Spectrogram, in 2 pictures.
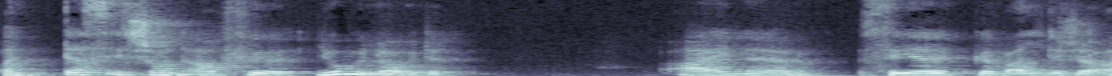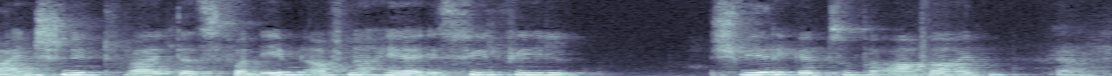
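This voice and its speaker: The woman talks very slowly, her medium-pitched voice rising and falling in an ordinary way. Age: 60s. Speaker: hospital volunteer visitor. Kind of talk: interview.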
